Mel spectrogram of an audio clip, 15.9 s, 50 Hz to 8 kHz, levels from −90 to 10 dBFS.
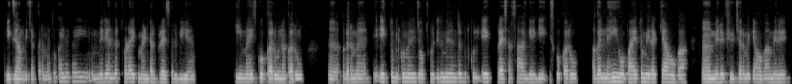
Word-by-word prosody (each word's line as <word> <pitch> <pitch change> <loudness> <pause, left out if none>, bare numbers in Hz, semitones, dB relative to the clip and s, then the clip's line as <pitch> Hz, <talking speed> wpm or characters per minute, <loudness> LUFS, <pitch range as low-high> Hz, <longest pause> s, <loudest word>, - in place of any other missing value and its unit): Exam 125 -1 +1
के 125 - -2
चक्कर 120 -1 -7
में। 125 +2 -3
तो 145 - -6
कहीं 150 0 -2
न 150 0 -2
कहीं 155 0 -4 0.2
मेरे 135 +1 +1
अंदर 140 0 0
थोड़ा 140 0 +2
एक 140 0 0
मैंटल 130 -1 +1
प्रेशर 125 0 -1
भी 130 0 0
है, 125 0 -1 0.8
कि 135 -1 +1
मैं 135 0 +1
इसको 135 +1 0
करूँ 125 0 +5
ना 125 -1 +2
करूँ। 125 0 +2 0.5
अ, - - -1 0.2
अगर 135 +1 +1
मैं 130 0 +1 0.3
ए - - -6
एक 140 0 -2
तो 155 - +1
बिल्कुल 145 0 +1
मैंने 145 0 +3
जॉब 135 -2 0
छोड़ 140 0 -2
दी 140 0 -2
तो 145 - +1
मेरे 145 0 +3
अंदर 145 0 +1
बिल्कुल 145 0 -5
एक 145 0 +3
प्रेशर 135 0 0
सा 135 +1 -4
आ - - -1
गया 130 +1 -1
है 130 - -2
कि 135 +1 -1
इसको 140 - -3
करूँ। 135 0 0 0.3
अगर 135 +1 +2
नहीं 140 +2 +4
हो 140 -1 +6
पाए 135 0 +3
तो 140 +2 0
मेरा 135 -1 +4
क्या 140 -2 +1
होगा? 130 0 0 0.4
अ, - - 0
मेरे 130 +2 +4
फ्यूचर 135 0 -1
में 135 0 +1
क्या 135 0 -1
होगा 125 0 -1
मेरे 130 0 0
135 Hz, 230 wpm, -23 LUFS, 130-140 Hz, 0.8 s, हो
